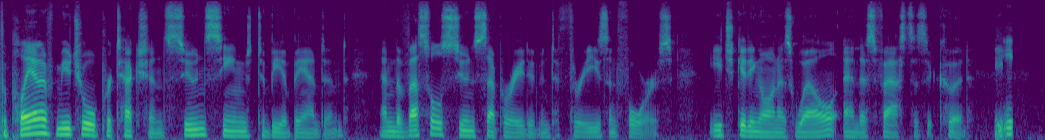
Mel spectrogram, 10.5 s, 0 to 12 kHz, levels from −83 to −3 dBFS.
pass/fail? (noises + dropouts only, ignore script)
fail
